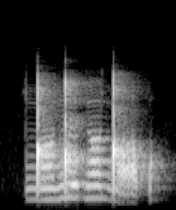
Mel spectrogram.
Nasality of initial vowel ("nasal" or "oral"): nasal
